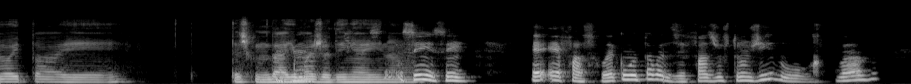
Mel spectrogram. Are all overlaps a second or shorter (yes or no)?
yes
